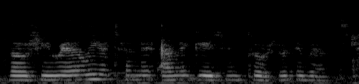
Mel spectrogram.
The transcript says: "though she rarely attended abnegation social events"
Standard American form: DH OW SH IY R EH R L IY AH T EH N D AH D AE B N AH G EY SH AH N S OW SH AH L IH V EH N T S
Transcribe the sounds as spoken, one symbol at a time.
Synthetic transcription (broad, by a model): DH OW SH IY R EH R L IY AH T EH N D AH D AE N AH G EY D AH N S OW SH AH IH V EH N T S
